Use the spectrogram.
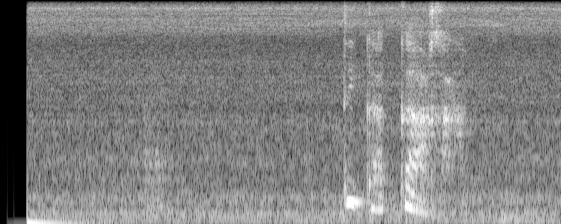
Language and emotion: Russian, angry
